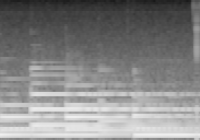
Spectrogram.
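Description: Seven-string electric guitar playing a chord picked note by note so the notes ring together, with further notes added in the first second and the low note struck again a little over a second in.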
